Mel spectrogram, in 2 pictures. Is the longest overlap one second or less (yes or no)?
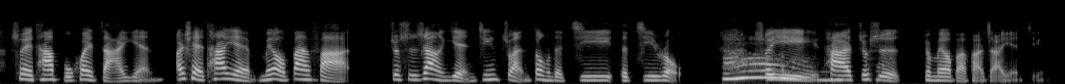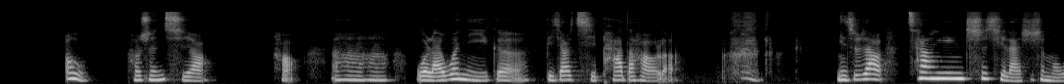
no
